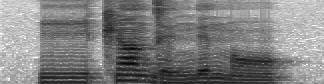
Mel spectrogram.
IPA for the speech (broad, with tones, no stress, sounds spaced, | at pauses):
iː˨ t͡ʃ ã˦ d e˨ ŋ e˧ n ɔ̃˨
